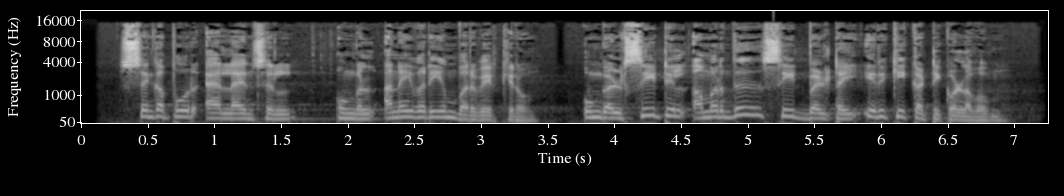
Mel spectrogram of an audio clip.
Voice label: Tamil Male; India

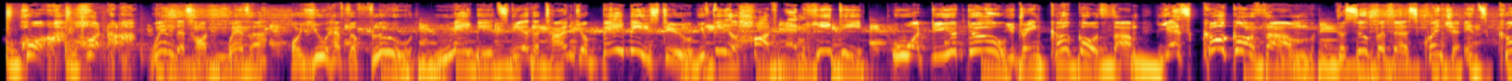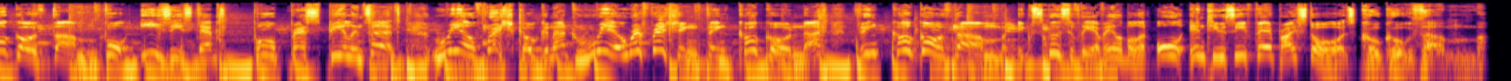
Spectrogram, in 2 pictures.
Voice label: Asian English All Voices; Cocothumb

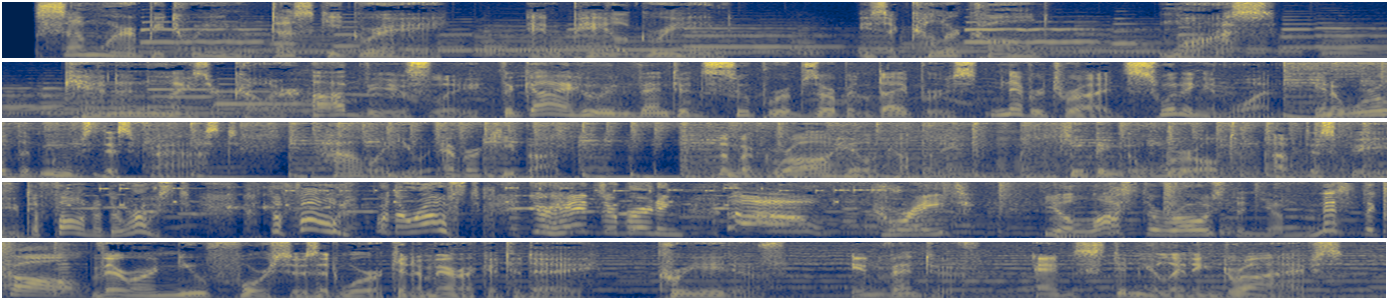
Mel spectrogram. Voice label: US English English

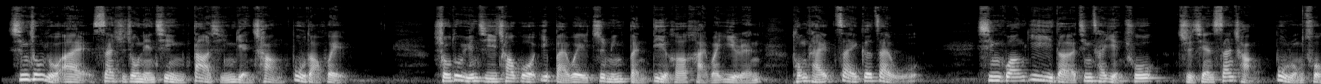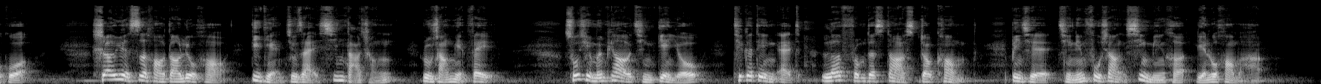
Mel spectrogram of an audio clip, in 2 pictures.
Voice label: Mandarin, Male; China; Lovestars

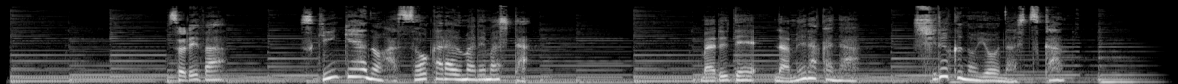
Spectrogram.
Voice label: Japanese voice sample

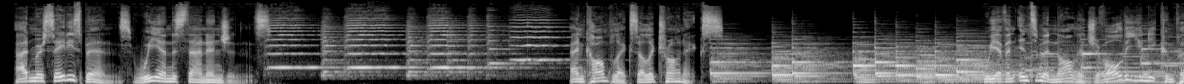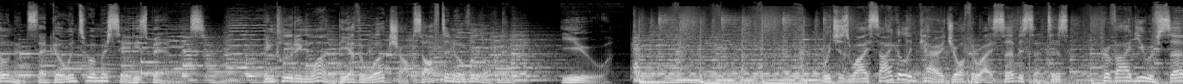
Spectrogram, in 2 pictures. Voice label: VO Samples, English Singaporean Male

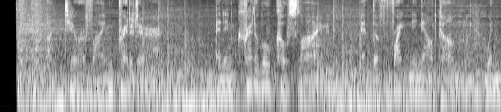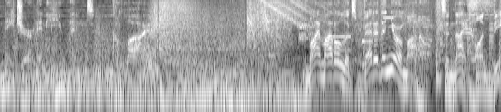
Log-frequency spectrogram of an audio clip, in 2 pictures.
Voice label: US English Voice

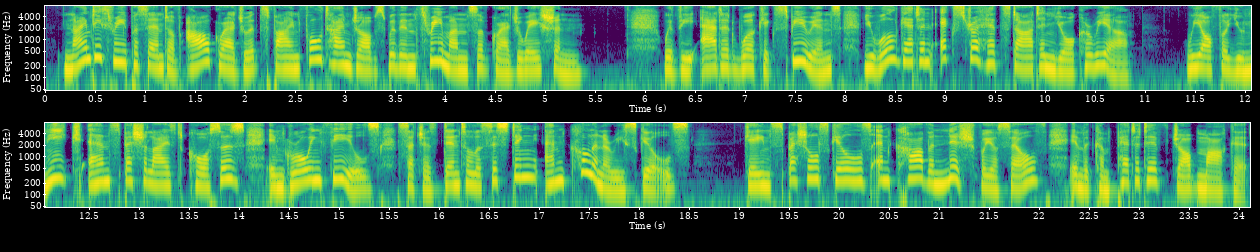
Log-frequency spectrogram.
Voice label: Asian English Corporate

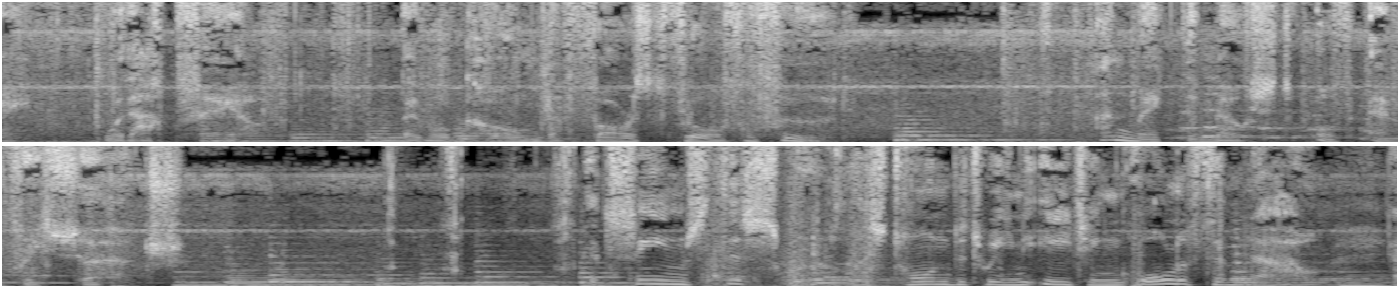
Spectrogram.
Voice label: Asian English

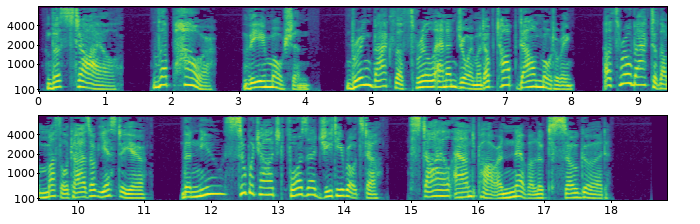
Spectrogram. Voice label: Asian English

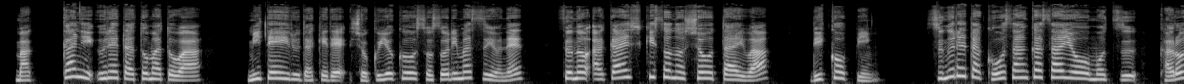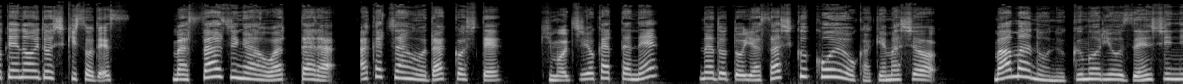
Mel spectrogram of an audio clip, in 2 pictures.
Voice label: Japanese eLearning Reads, Female

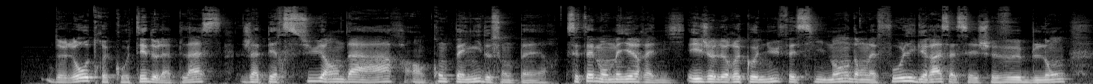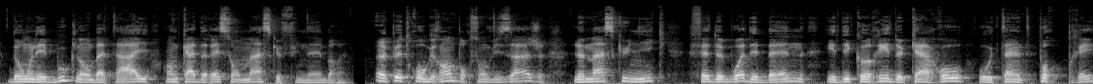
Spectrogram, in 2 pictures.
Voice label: French Audio Book

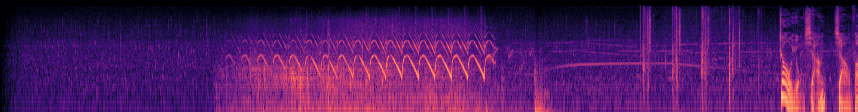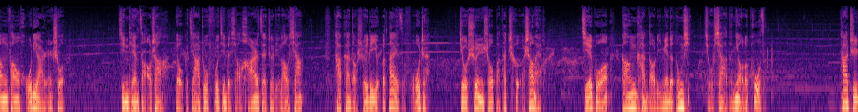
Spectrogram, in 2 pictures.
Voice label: Mandarin China Mystery Drama

